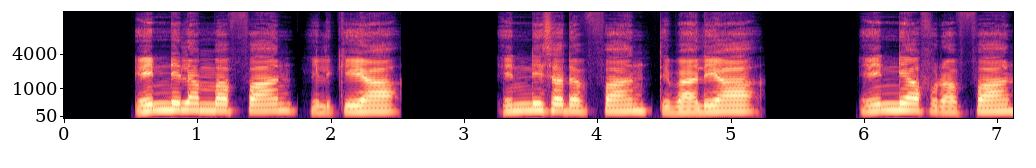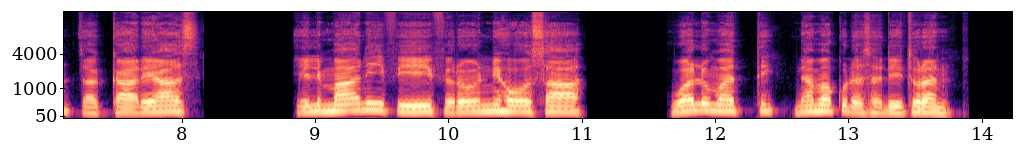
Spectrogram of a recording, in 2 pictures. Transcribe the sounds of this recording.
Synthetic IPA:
ʔɪnːɪlɐmːɐfːaːnhɪlkʼɪjaː | ʔɪnːɪs̬ɐd̪ɐfːaːnt̪ʼɪbɐlɪjaː | ʔɪnːɪɐfʊɾɐfːaːnzɐkːaːɾɪjaːs | ʔɪlmaːniːfɪfɪɾo̞ːnːɪɦoːsaː | wɐlʊmɐt̪ːɪnɐmɐkʊᶑɐs̬ɐd̪iːt̪ʊɾɐn

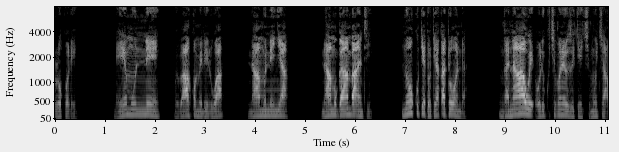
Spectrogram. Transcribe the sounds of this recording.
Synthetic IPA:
lo̞ko̞lḛ | neje̞munːe̞ | βwe̞βaːko̞me̞ɾe̞ɾwa | naːmune̞ɲa | naːmuɡaːmbaːnti | no̞ːkutjato̞tjakato̞ːnda̰ | ŋɡanawe̞ʔoliku̥ciβo̞ne̞ɾe̞zoce̞ːcimwuca̰

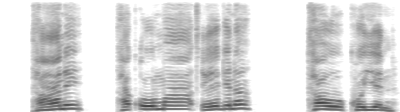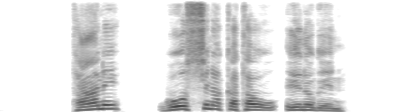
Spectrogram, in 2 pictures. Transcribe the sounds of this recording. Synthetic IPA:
t̪aːnɪ | t̪ʰɐkʼo̞ːmaːt͡sʼe̞ːɡɪnɐ | t̪ʰɐwkʰɔjːɛnːɐ̥ | t̪aːnɪ | wo̞ːsːɪnɐkːɐt̪ɐweːnɔɡeːnːɐ

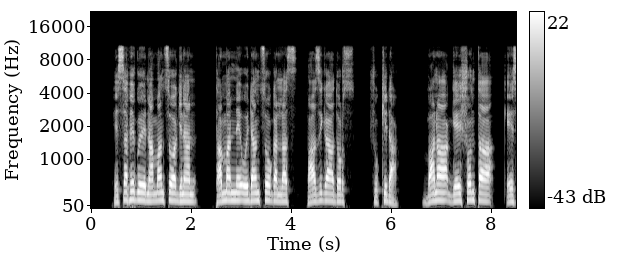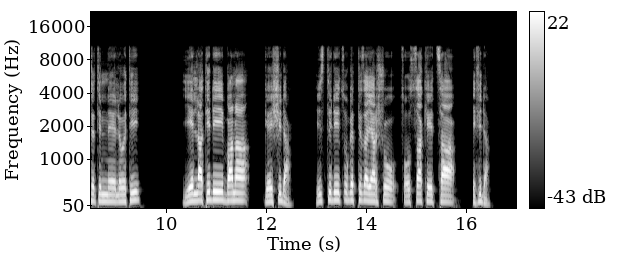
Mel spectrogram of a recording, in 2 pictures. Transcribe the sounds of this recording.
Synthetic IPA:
hɛsːɐfɛɡʊjɛnɐmːɐnt͡sːɔwɐɡɪnɐn | t̪ɐmːɐnːɛɔjd̪ɐnt͡sːɔɡɐlːɐs | paːzɪɡaːd̪ɔɾs | ʃʊkːɪd̪ɐ̰ | bɐnɐɡe̞ːʃːɔnt̪ːɐkʼe̞ːs̬ɛt̪ɪnːɛlɛwɛt̪ɪ | je̞ːlːɐt̪ɪd̪ɪbɐnɐ | ɡe̞ːʃːɪd̪ɐ̰ | hɪst̪ːɪd̪ɪt͡sʼʊɡɛt̪ːɪzɐjɐɾʃɔt͡sʼo̞ːsːake̞ːt͡sːaː | ɛfɪd̪ɐ̰

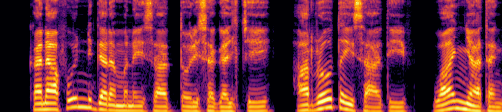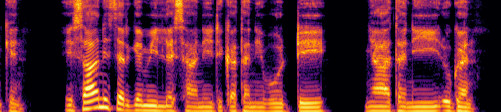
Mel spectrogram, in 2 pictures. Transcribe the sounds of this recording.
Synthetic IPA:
kɐnaːfuːɪnːɪɡɐɾɐmɐnɐɪsaːt̪ːɪɔlɪsɐɡɐlt͡ʃe̞ː | hɐrːo̞ːt̪ɐɪsaːt̪iːf | waːnɲaːt̪ɐŋkɛn | ʔɪsaːnɪsɛɾɡɐmiːlːɐɪsaːniːd̪ɪkʼɐt̪ɐniːboːd̪ːe̞ː | ɲaːt̪ɐniːᶑʊɡɐn

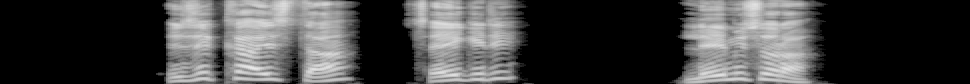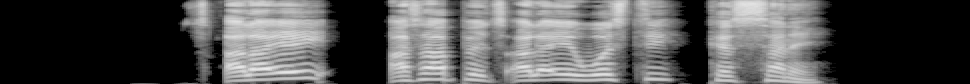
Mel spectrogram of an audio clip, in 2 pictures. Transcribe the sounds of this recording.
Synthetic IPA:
ʔɪzɪkːɐɪst̪ːɐ | t͡sʼɛjɡɪd̪ɪ | le̞ːmɪsɔɾɐ | t͡sʼɐlɐʔɛj | ɐs̬aːpːɛt͡sʼɐlɐʔɛjwɔst̪ːɪkɛsːɐnḛː

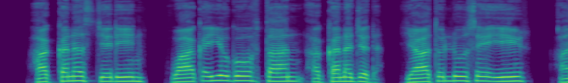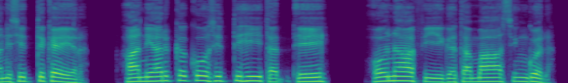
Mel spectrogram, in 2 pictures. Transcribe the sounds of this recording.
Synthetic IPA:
ʔɐkːɐnɐsd͡ʒɛᶑiːn | waːkʼɐjːɔɡo̞ːft̪aːnɐkːɐnɐd͡ʒɛᶑɐ̥ | jaːt̪ʊlːuːseːiːɾ | ʔɐnɪsɪt̪ːɪkɐʔeːɾɐ̥ | ʔɐnɪhɐɾkɐkoːs̬ɪt̪ːɪhiːt̪ʼɐɗːeː | ʔɔnaːfiːɡɐt̪ɐmaːsɪŋɡɔᶑɐ̥

